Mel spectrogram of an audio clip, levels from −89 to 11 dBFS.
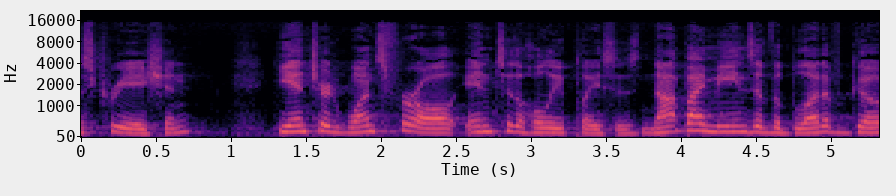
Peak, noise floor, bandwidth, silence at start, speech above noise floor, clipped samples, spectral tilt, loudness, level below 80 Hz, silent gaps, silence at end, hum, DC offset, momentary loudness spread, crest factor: -14 dBFS; -61 dBFS; 15.5 kHz; 0 s; 31 dB; under 0.1%; -6 dB/octave; -30 LUFS; -68 dBFS; none; 0 s; none; under 0.1%; 7 LU; 16 dB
